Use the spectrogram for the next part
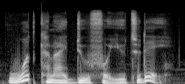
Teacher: Now, notice the music of that sentence. The intonation drops at the end because it starts with what.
